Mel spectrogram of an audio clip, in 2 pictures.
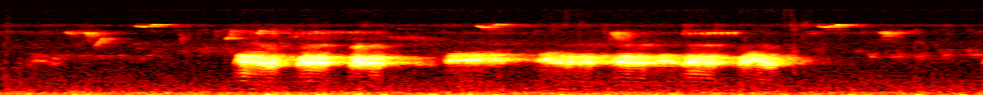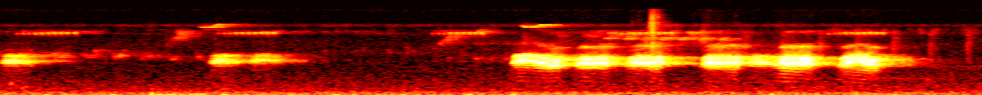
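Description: A bird giving bouts of rapid, harsh cawing calls, several times over, with the longest and loudest bout near the end.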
